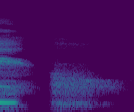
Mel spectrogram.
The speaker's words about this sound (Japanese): 息を大きく吸って、ゆっくり吐いて、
